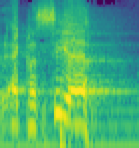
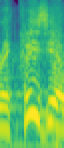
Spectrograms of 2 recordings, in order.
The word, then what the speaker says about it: ekklesia: Greek word, ekklesia, or ecclesia, whichever you want to pronounce it, whichever way you want to pronounce it.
